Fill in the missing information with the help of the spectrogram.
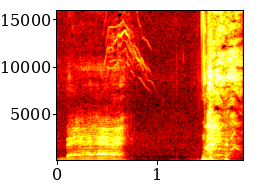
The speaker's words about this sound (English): not that kind. That's a sheep.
